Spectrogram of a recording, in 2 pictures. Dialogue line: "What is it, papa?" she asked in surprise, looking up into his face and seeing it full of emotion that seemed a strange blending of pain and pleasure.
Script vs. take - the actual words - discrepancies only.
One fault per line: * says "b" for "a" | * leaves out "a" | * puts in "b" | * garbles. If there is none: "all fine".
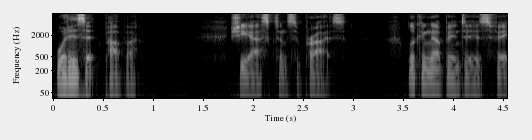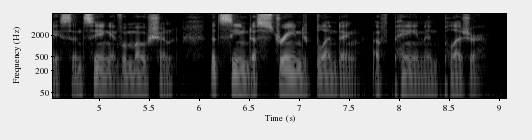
* leaves out "full"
